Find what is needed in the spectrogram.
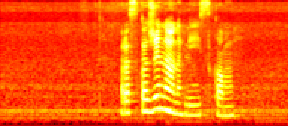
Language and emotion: Russian, neutral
